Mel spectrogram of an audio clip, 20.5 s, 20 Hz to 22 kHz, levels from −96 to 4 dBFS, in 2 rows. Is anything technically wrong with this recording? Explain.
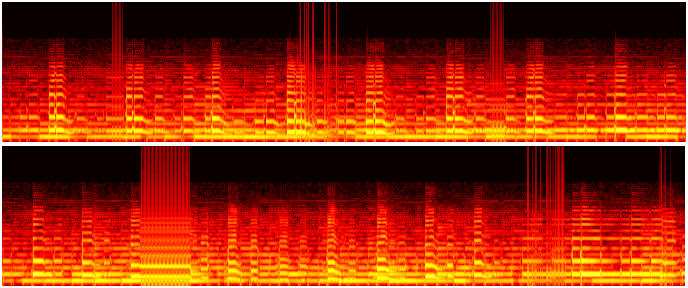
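Yes, there is Bluetooth stutter at 1.65–1.82, 4.46–5.04, 7.33–7.53, 12.35–13.08, 18.13–18.70 and 20.12–20.31 s. The wireless link lost or delayed data, so the receiver kept replaying its last short slice. That gives a buzzing, machine-gun repeat, worst for about 0.73 s at 12.35 s, before the sound jumps ahead.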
